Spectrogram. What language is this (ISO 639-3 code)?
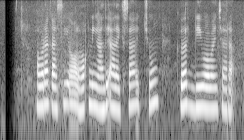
sun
